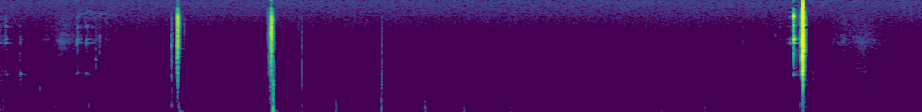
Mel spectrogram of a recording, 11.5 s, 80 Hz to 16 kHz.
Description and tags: zippo2strike
a zippo is opened and struck
flame, lighter, zippo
